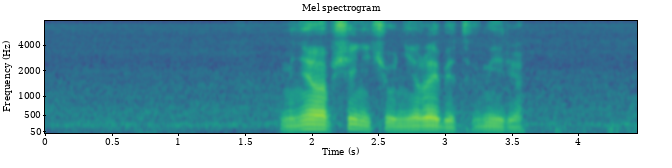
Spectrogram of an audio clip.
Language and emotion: Russian, neutral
